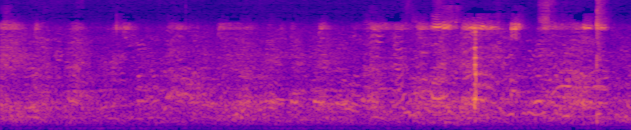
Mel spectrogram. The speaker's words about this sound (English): Wow. Hell of a crowd. Wow. Wow.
